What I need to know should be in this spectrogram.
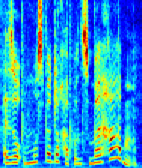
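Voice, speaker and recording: High-voiced young woman chatting over gameplay. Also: fast, mellow. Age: young adult. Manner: chatty, enthusiastic, addresses viewers directly. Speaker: host of gaming videos. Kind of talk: casual gameplay commentary. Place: small indoor streaming room at home. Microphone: close desk microphone on arm. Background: music.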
